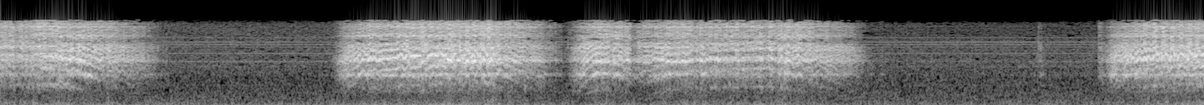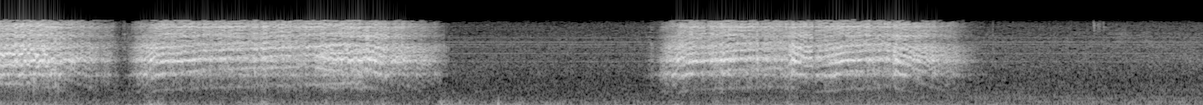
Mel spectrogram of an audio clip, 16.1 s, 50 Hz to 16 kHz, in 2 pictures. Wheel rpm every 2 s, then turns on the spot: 30, 90, 100, 30, 110, 50, 110, 20.
0-2 10-12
